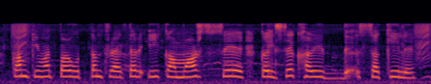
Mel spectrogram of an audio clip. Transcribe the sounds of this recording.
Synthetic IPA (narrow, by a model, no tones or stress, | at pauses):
kəmkimət̪̚pəɾʊt̪ːəmʈɾɛk̚ʈəɾikɔməɾsːekəisekʰəɾid̪səkile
